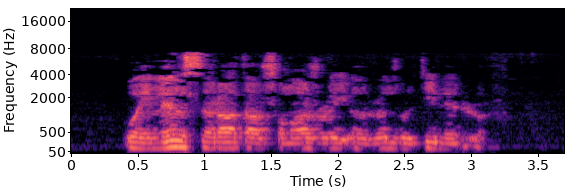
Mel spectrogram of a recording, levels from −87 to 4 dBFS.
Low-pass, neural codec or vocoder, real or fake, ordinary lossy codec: 7.2 kHz; none; real; MP3, 32 kbps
